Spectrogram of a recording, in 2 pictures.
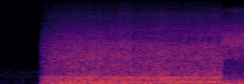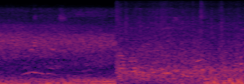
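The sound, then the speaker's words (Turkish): A dense, continuous roar of heavy road traffic, roads full of cars, especially small vehicles, starts abruptly and stays loud throughout, with vehicles streaming past and the sound shifting slightly in character partway through. “Valla yoğunluk görüyorsun araba doludur.”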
